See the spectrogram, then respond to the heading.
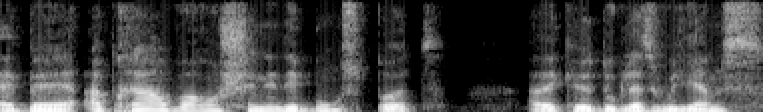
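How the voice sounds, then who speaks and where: A man speaks in a dark, mellow tone on a very clean recording with a silent background. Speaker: wrestling DVD reviewer. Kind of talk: casual video review monologue. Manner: hesitant, many fillers.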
